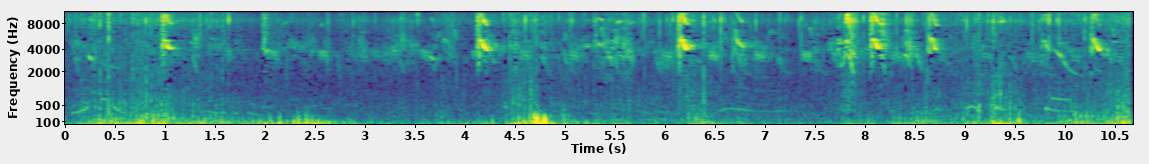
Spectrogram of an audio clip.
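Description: A mixed flock of songbirds and doves feeding on scattered grain on the ground. Many short, high, down-slurred chirps are heard, mixed with the flutter of wings as birds hop, take off and land.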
